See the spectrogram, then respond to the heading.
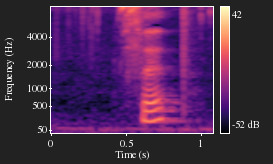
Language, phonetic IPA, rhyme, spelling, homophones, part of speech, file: Czech, [ˈsɛt], -ɛt, set, sed, noun / verb, Cs-set.ogg
- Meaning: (noun) 1. set (part of a match in sports like tennis and volleyball) 2. genitive plural of sto; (verb) masculine singular passive participle of sít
